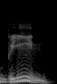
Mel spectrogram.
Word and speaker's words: Biehn: Turns out Michael Bihn's name this whole time was Michael Biehn. Biehn. Pronounce. Really? Yeah, Kyle Reese. No idea. And he's in The Mandalorian. He's in a lot of shit. Tombstone. Yeah. Michael Biehn. Oh no. I'm like, it can't be Bean.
